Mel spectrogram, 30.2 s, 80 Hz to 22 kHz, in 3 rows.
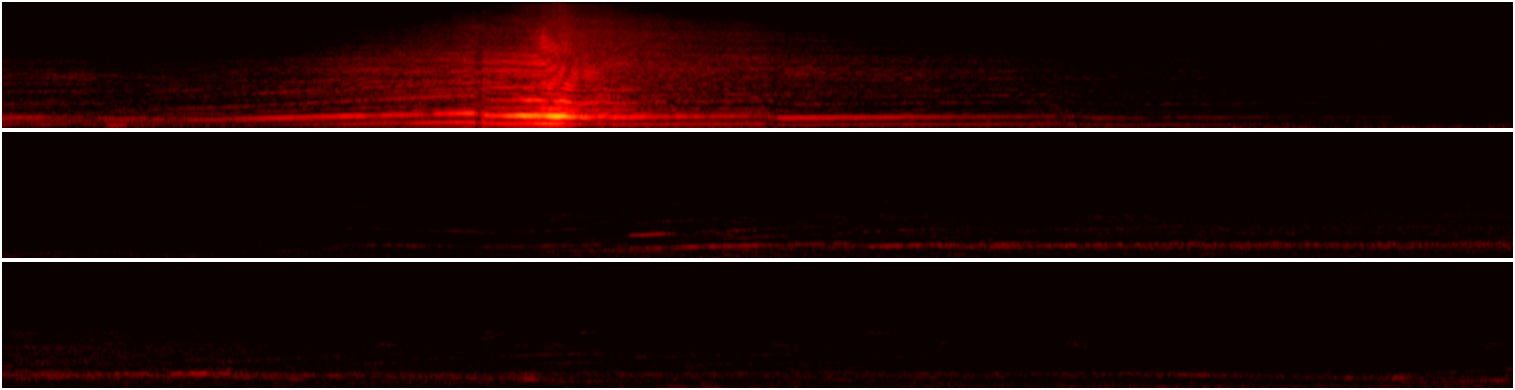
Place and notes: {"title": "Jacksons Ln, Scarborough, UK - Gold Cup 2020 ...", "date": "2020-09-11 12:40:00", "description": "Gold Cup 2020 ... Sidecars practice ... dpa bag MixPre3 ...", "latitude": "54.27", "longitude": "-0.41", "altitude": "144", "timezone": "Europe/London"}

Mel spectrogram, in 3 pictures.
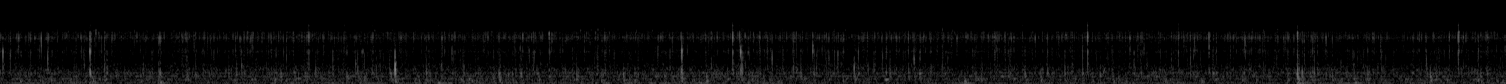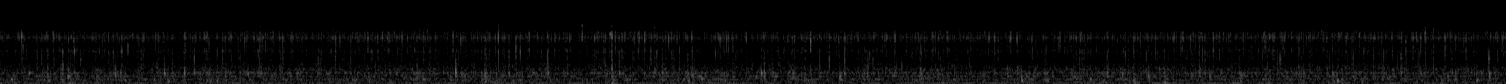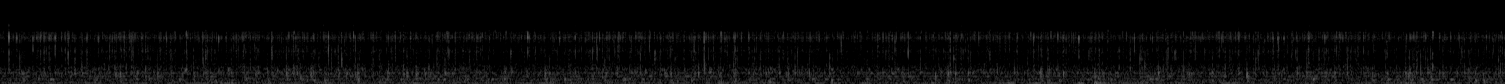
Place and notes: {"title": "Lithuania, Utena, on the ice", "date": "2012-01-17 15:15:00", "description": "contact microphone placed upon a edge of first ice in the river", "latitude": "55.50", "longitude": "25.54", "altitude": "142", "timezone": "Europe/Vilnius"}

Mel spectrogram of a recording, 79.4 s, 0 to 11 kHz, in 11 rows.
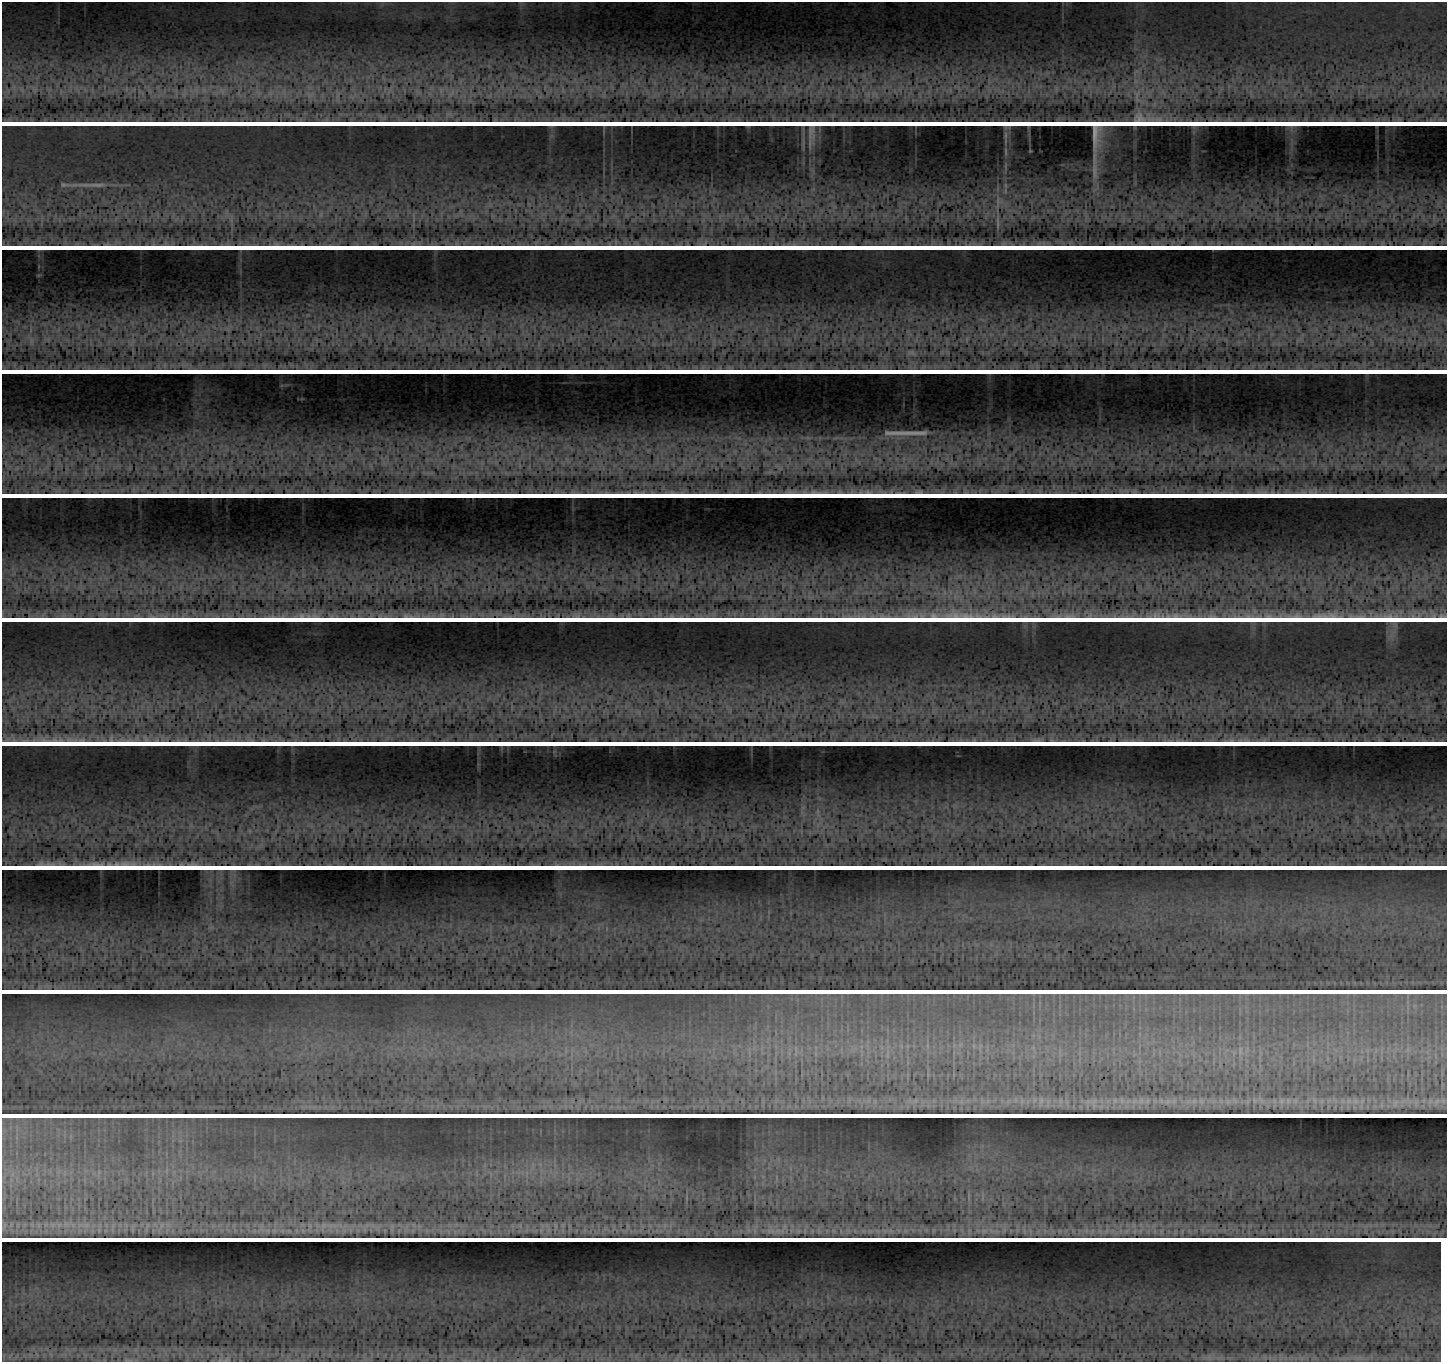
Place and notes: {"title": "YMCA, N Tejon St, Colorado Springs, CO, USA - YMCA", "date": "2018-05-14 18:33:00", "description": "Outside the YMCA, cars and people walking by can be heard. Recorded with ZOOM H4N Pro with a dead cat.", "latitude": "38.84", "longitude": "-104.82", "altitude": "1837", "timezone": "America/Denver"}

